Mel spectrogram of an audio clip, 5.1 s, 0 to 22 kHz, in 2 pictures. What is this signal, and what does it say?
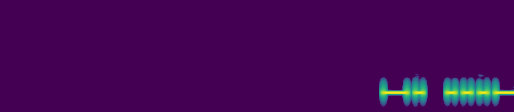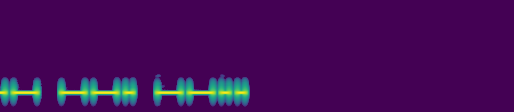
Morse code, heard as a keyed tone, about 30 wpm, 700 Hz. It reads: N3GZ
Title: USA Call Signs - 4 Characters - Repeated 3x - 30wpm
